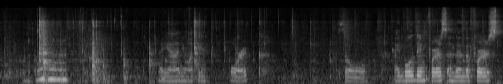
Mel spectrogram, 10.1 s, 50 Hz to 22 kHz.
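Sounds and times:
ladle clanking on pot: 0.7s - 3.2s.

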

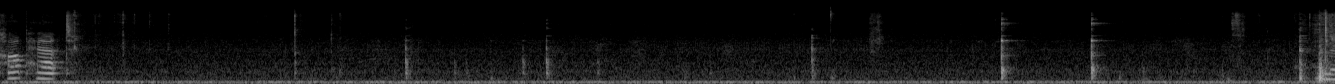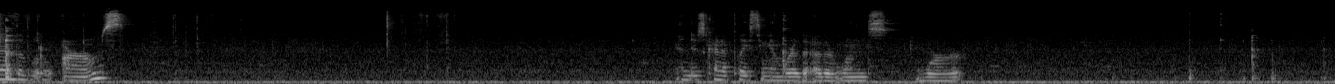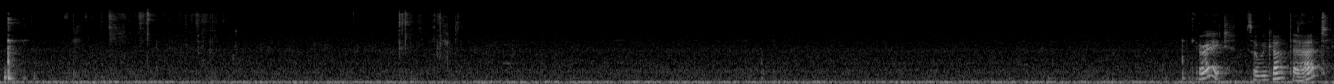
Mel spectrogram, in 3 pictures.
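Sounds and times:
low steady hum: 0.0s - 40.0s.

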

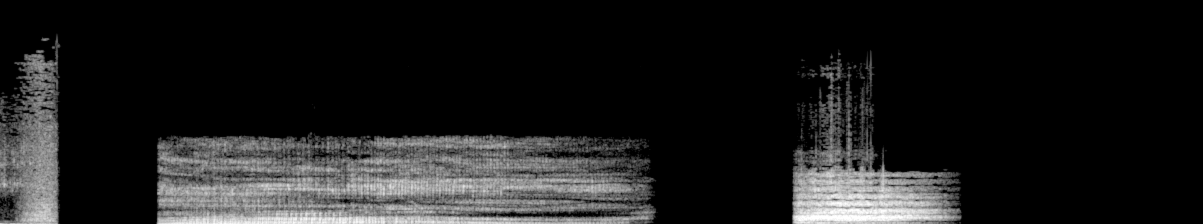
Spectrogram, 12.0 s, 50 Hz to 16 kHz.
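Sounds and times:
long deep dinosaur roar: 1.6s - 6.6s, 8.0s - 9.6s.

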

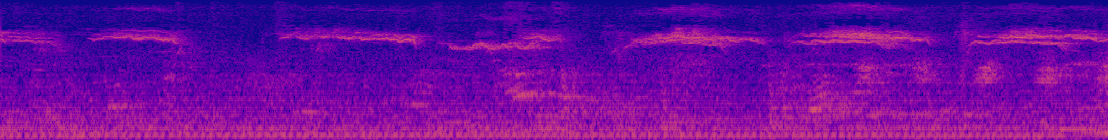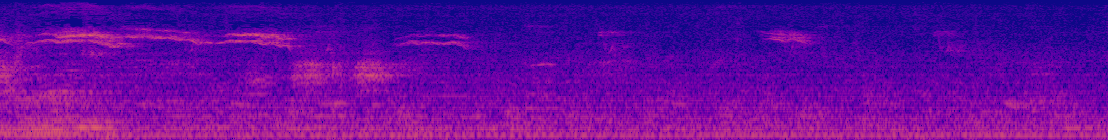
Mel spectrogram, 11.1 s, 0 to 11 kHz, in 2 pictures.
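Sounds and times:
young pigeons peeping: 0.0s - 8.0s, 9.3s - 10.4s.

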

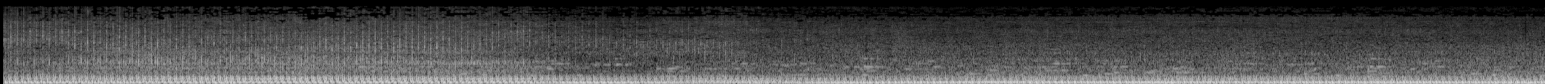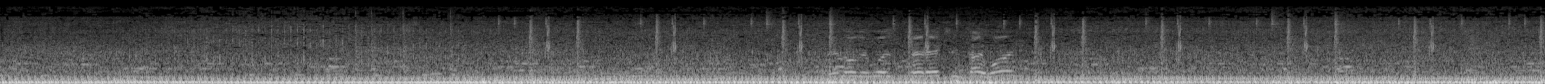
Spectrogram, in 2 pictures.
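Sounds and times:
boat motor running steadily: 0.0s - 30.9s.

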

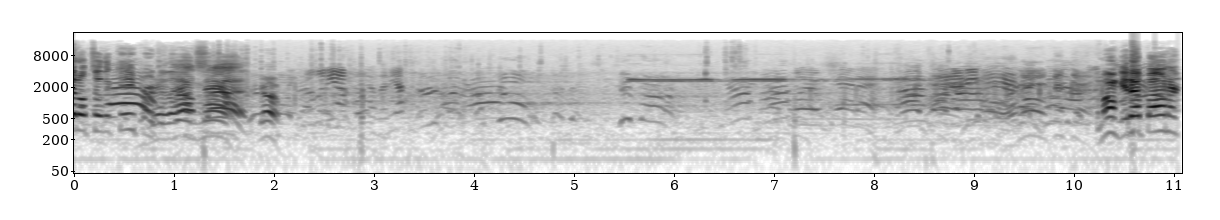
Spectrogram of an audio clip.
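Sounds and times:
distant shouting voices: 0.0s - 11.0s
faint steady high tone: 5.5s - 10.1s.

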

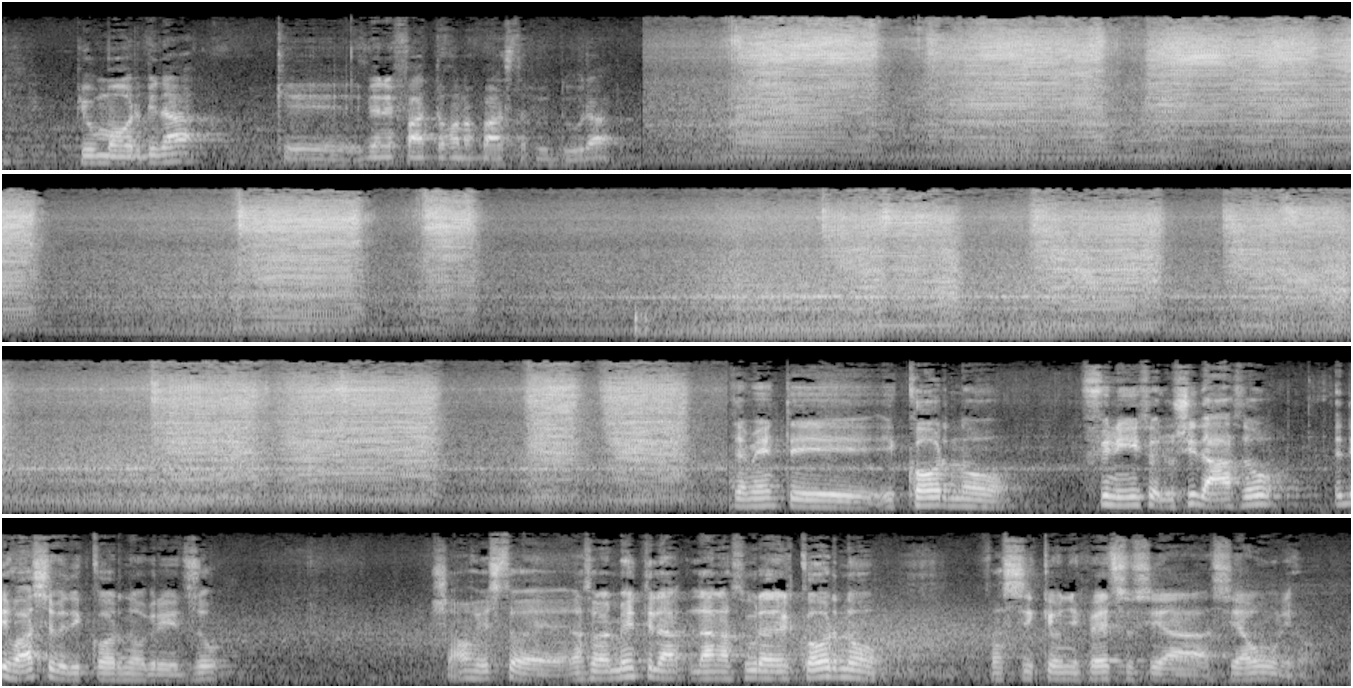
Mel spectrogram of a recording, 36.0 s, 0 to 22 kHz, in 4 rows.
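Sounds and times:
polishing motor humming: 12.8s - 22.9s.

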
